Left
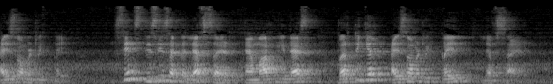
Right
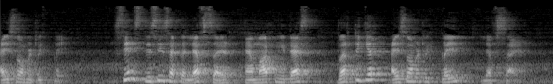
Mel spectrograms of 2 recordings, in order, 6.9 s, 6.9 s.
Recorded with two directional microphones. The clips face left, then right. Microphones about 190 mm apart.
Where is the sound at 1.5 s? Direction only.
45° right (ahead or behind).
